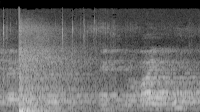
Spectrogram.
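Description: A basketball bounced once on a hardwood court, a single sharp thud near the start, under a man speaking.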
